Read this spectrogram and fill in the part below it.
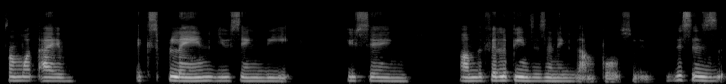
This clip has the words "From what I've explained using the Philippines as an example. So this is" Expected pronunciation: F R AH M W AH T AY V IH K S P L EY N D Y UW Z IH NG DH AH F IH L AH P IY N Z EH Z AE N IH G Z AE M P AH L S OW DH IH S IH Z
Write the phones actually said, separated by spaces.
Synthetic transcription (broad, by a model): F R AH M W AH T AY V IH K S P L EY N D Y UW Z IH NG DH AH F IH L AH P IY N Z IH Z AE N IH G Z AE M P AH L S OW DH IH S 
